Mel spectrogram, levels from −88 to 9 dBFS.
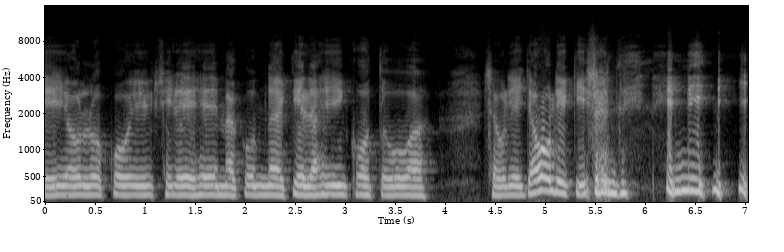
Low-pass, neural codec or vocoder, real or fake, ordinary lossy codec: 14.4 kHz; vocoder, 48 kHz, 128 mel bands, Vocos; fake; none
